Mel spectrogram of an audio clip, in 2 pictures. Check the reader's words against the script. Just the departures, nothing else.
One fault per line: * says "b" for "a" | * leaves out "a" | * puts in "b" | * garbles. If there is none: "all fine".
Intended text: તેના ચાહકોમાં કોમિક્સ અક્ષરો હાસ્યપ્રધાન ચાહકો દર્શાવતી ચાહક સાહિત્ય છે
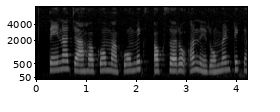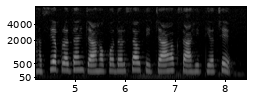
* puts in "અને રોમેન્ટિક"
